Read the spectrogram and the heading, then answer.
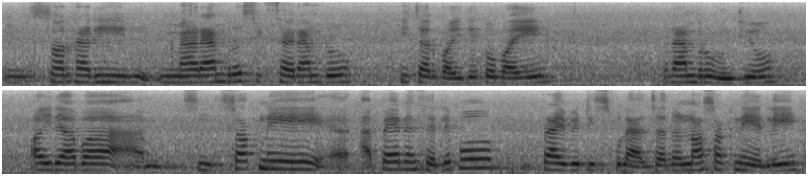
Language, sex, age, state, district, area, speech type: Nepali, female, 30-45, West Bengal, Darjeeling, rural, spontaneous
